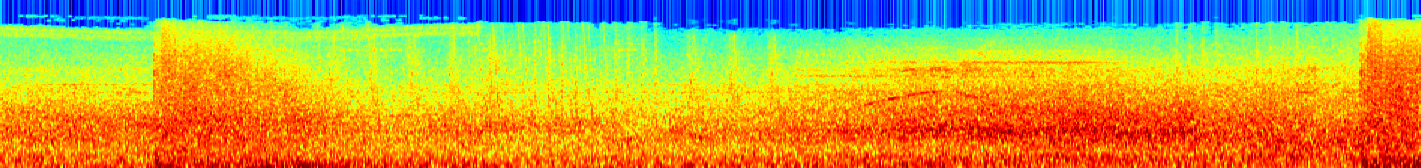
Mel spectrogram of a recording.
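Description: A dropship's engines roar as it lifts off and flies away.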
